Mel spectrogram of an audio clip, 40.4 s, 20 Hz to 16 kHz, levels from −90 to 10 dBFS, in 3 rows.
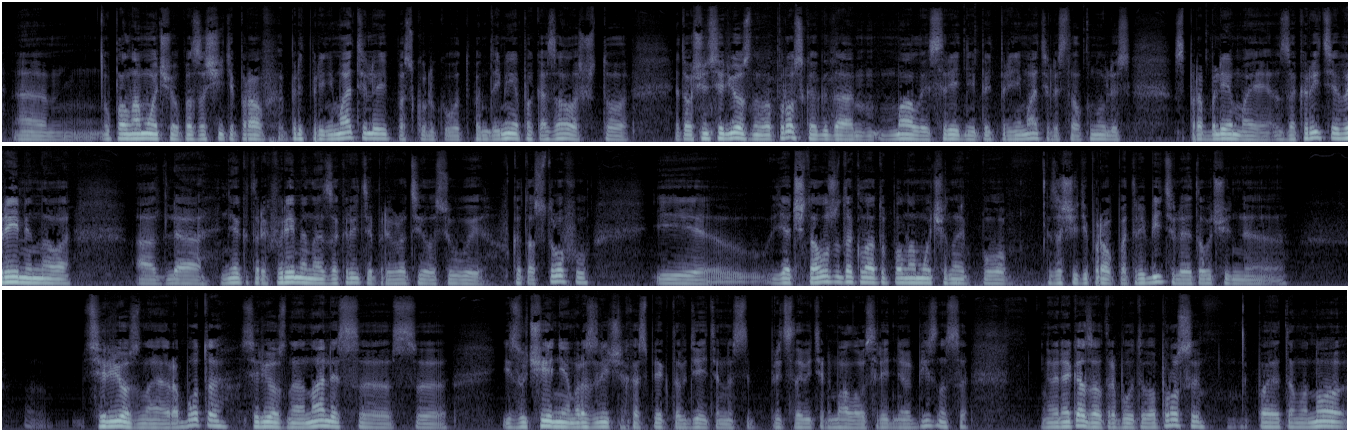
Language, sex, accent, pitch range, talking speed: Russian, male, native, 100-125 Hz, 100 wpm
